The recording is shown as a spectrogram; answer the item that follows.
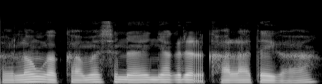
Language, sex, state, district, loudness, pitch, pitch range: Wancho, male, Arunachal Pradesh, Longding, -18 LUFS, 105 Hz, 100-110 Hz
